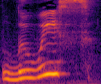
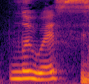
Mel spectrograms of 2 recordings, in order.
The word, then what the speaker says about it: Luis: He's from Spain. It is pronounced Luis.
